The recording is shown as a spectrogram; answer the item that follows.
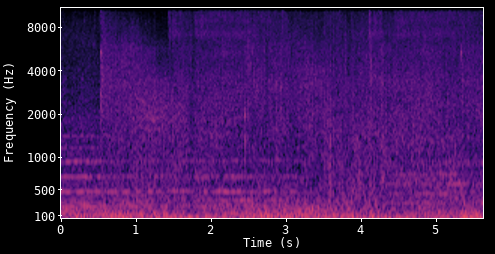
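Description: Explosions and gunfire from the June 1944 D-Day landing of Canadian tanks and infantry at Juno Beach, Normandy: a dense, unbroken roar of booms with sharp cracks scattered through it, loud and steady throughout.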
